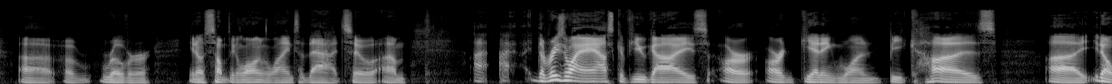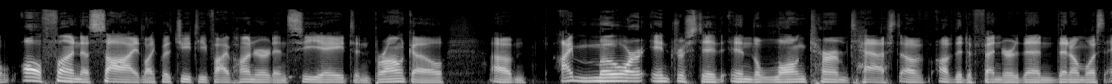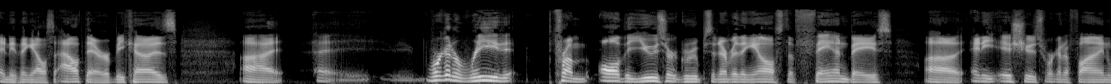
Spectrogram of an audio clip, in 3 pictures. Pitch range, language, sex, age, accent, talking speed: 105-130 Hz, English, male, 40-59, American, 160 wpm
